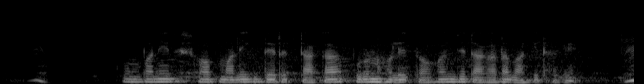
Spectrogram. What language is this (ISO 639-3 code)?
ben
